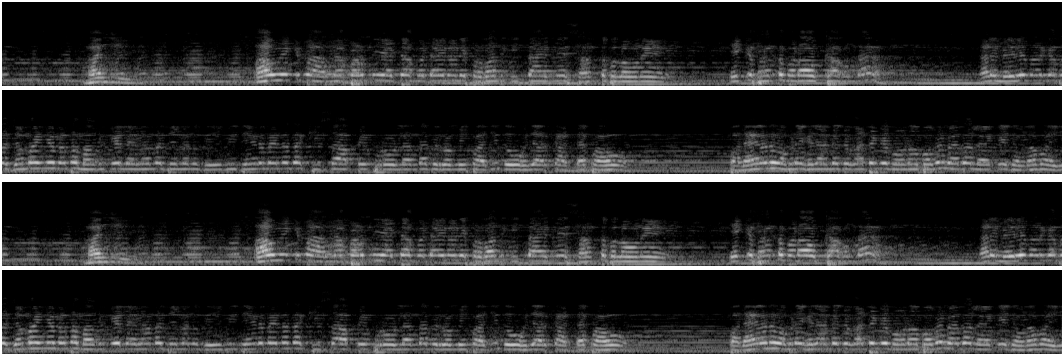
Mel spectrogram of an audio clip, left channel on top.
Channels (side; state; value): both; normal; correlation 0.27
